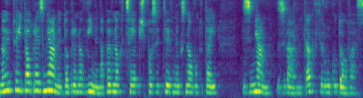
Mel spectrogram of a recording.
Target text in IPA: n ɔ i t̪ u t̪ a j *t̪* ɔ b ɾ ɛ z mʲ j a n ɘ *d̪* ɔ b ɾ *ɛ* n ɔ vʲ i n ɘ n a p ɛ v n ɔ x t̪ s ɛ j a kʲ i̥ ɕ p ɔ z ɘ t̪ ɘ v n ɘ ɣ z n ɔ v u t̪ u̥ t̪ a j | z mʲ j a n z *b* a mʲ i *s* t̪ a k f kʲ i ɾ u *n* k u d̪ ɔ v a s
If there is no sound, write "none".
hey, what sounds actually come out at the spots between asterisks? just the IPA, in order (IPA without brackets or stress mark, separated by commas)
d̪, d̪, ɛ, v, none, ŋ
